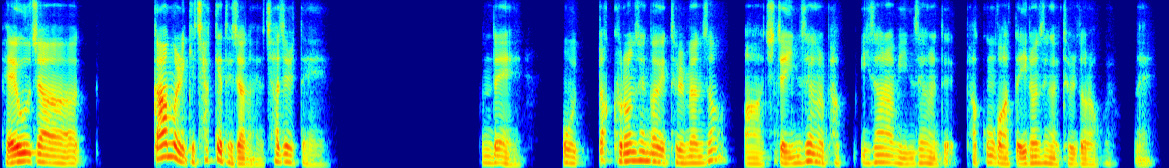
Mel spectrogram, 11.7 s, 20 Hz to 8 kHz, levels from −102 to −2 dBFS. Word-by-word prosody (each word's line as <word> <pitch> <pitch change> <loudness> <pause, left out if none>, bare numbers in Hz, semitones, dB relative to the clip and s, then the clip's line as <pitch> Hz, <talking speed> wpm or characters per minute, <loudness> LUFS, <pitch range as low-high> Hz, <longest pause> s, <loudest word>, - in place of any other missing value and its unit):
배우자감을 125 -7 +4 0.8
이렇게 - - 0
찾게 - - +2
되잖아요, 95 -4 0
찾을 135 +5 -1
때. 85 -1 -12 1.5
근데 115 -6 -4 0.4
뭐 115 -2 -1 0.2
딱 - - -3
그런 150 +2 +3
생각이 140 -7 +2
들면서 120 - -2
'아 100 -1 -4
진짜 100 - 0
인생을 120 +4 0
바 110 0 -11
이 115 - -8
사람이 125 -3 -2
인생을 100 0 -4
내 - - -7
바꾼 125 - -6
것 110 - +2
같다.' 100 -1 -1
이런 115 +3 +2
생각이 105 -6 -4
들더라고요. 95 +2 -5 0.2
네. - - -13
115 Hz, 310 characters per minute, -26 LUFS, 100-130 Hz, 1.5 s, 배우자감을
